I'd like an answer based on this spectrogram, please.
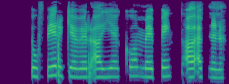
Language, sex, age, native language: Icelandic, female, 12, Icelandic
